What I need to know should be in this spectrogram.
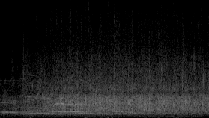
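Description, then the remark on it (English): A crowd applauds steadily for the technical people, a dense wash of clapping hands that swells in the first half second and holds at an even, loud level throughout, with no speech. “Again, let's give a huge round of applause for all the technical people who make shit happen.”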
